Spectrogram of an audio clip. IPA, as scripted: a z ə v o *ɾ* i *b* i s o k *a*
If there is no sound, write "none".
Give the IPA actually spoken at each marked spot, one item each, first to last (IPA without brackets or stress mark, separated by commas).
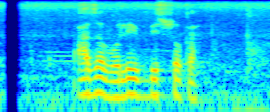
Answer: l, b, a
